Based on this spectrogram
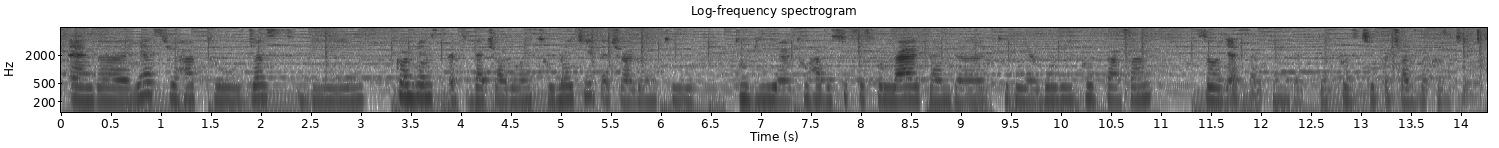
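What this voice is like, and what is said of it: Non-native English accent. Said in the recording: “The accent is very, very nice.”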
